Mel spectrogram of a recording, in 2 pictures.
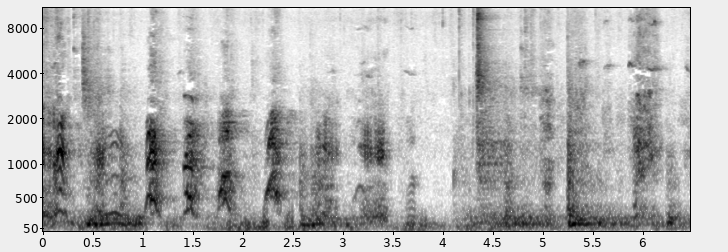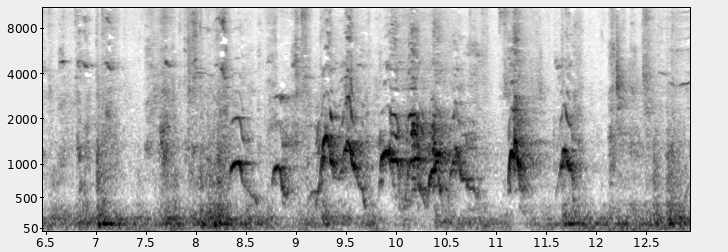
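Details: Male German Shepherd in an aggressive state, gruff barks and growly bursts in irregular clusters over a low rumbling background.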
